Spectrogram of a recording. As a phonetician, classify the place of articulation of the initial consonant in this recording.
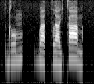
alveolar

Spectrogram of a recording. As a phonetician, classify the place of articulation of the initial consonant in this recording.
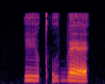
velar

